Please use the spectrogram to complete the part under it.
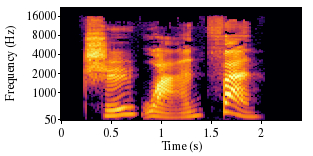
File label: "chiwanfan", Chinese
